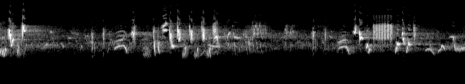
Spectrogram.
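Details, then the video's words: A nightingale sings in spring, delivering a fast, jumbled stream of clicking notes, upslurred whistles and brief buzzy trills, pausing briefly midway, with constant high chirping from surrounding birds. "Nightingale singing"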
